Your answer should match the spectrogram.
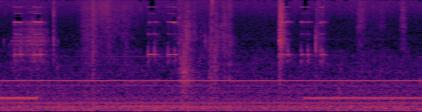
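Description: Faint ringback tone of an outgoing cell phone call: a low steady tone that stops about half a second in and comes back about four seconds later for about two seconds, over fainter constant electronic tones.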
